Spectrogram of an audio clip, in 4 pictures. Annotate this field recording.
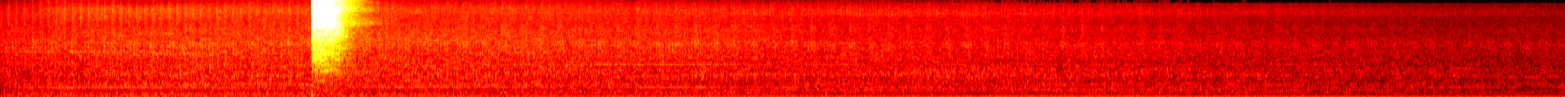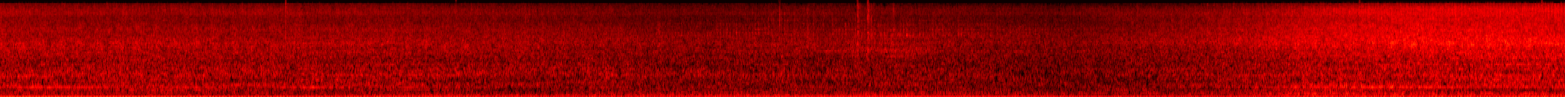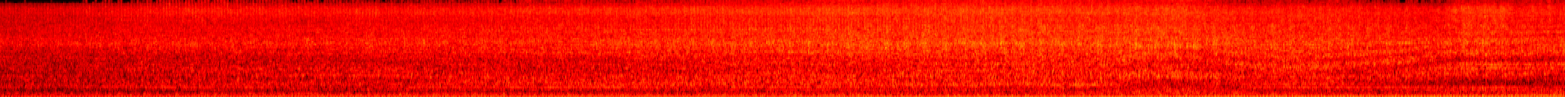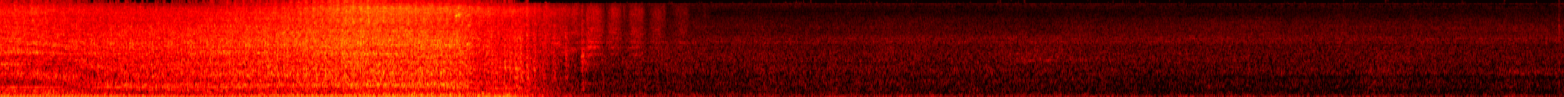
Closed train station, parking, Lodz, author: Aleksandra Chciuk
